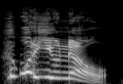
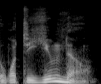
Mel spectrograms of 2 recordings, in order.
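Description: First: Very high, loud desperate shout. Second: Said in the usual way. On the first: Acted. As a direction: scream it at her. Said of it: "Mary shouted".

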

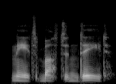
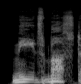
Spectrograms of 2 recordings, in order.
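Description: First: Dry and flat, no lift on "indeed"; flatly. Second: Said in the usual way. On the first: A narrator's reading. Lux echoing Singed's words back, flatly. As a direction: hand the phrase back with no interest. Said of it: "Lux said flatly".

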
